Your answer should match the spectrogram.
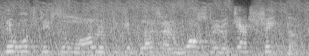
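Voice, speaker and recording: A man voicing an excitable robot villain henchman with a whiny, defensive manner in a comic dub. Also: very high-pitched, fairly quick, recorded from a distance. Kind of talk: comic dub cartoon acting. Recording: echoey room, music underneath.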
